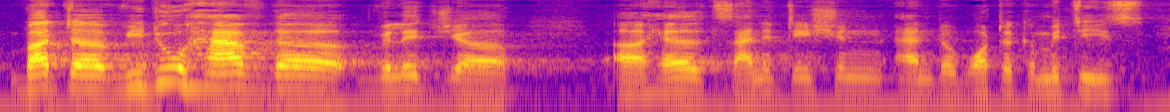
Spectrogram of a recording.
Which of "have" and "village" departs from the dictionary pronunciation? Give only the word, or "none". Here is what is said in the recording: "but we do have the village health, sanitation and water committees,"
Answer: none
